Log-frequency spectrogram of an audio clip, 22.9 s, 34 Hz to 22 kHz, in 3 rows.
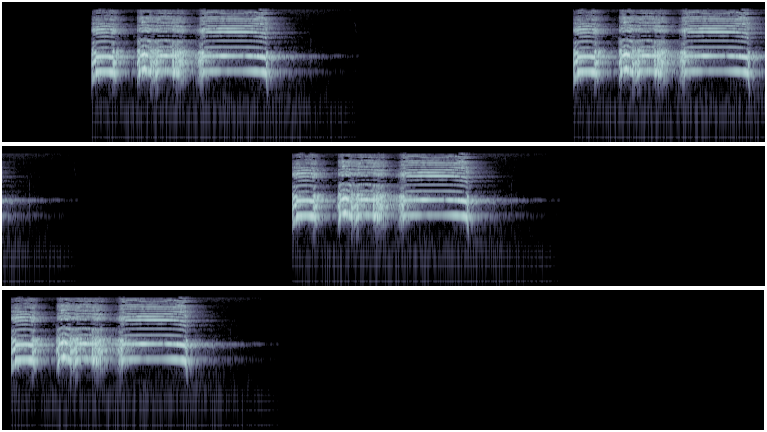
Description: دانلود آهنگ خروس 1 از افکت صوتی انسان و موجودات زنده
دانلود صدای خروس 1 از ساعد نیوز با لینک مستقیم و کیفیت بالا
جلوه های صوتی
